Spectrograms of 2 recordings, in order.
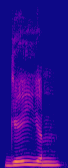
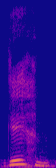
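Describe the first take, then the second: First: The middle consonant is a y sound. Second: The middle consonant is an h sound. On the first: "biasanya orang-orang tuh melafalkan kata gehen itu jadi geyen. Jadi huruf Y loh" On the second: "ada H yang ada suaranya, jadi dibaca gitu"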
